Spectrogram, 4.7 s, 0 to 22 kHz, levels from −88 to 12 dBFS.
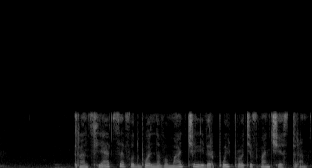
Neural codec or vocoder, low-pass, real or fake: none; 7.2 kHz; real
